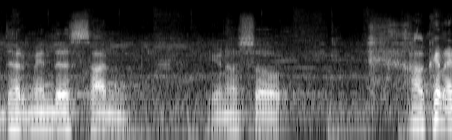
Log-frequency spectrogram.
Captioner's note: laughs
